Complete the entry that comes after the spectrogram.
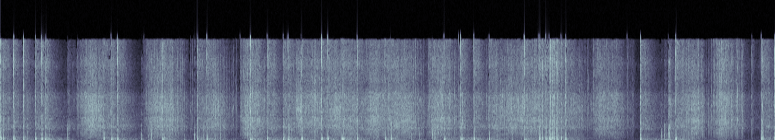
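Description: Close-range fireworks from a multi-shot consumer cake: rapid launch pops and bursts with dense crackling stars, almost without a break, with a short lull about ten seconds in.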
